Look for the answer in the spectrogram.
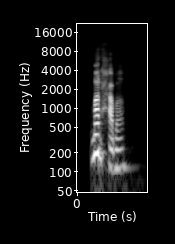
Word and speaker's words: مرحبا: مرحبا. مرحبا. – This word contains that sound pronounced deep in the throat.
